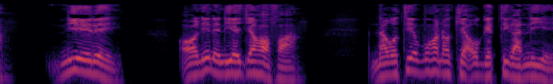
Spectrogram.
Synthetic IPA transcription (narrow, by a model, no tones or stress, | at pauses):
nieɾe | ɔnienenied͡ʒɛɦɔva | naɣotiemohɔnɔkiaoɣetiɣanie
